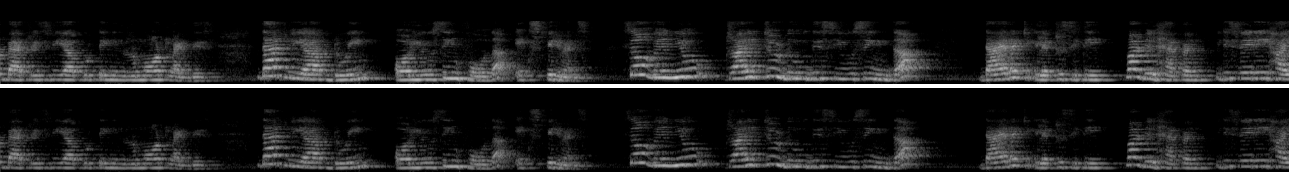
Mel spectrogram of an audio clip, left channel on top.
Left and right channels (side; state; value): right; quieter; 6.5 dB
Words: batteries we are putting in remote like this, that we are doing or using for the experiments. So when you try to do this using the direct electricity, what will happen? It is very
